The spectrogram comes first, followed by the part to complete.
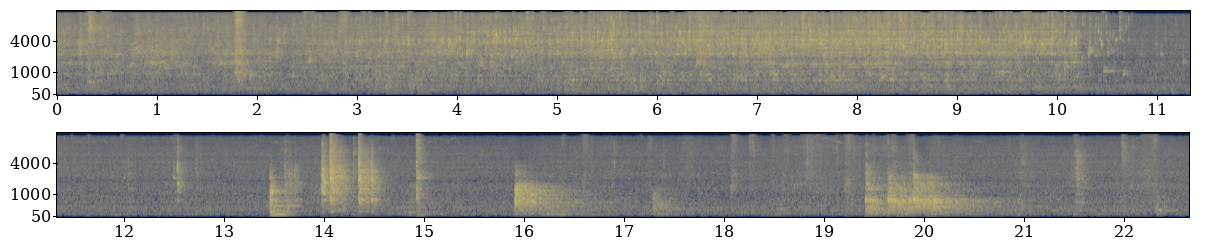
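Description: Sap poured by hand from a plastic bucket into a wood-fired maple syrup evaporator, a steady pour lasting about ten seconds that stops suddenly, topping up the pan level as the tank has run dry. After it come a few sharp knocks and two shorter, louder bursts.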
